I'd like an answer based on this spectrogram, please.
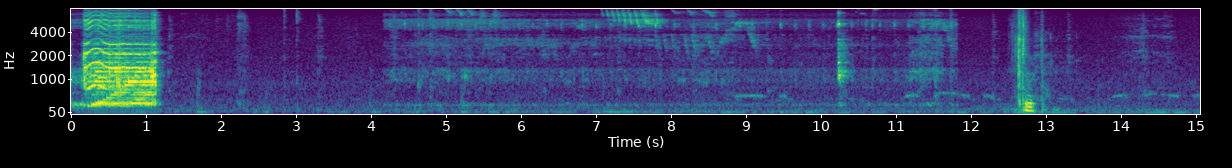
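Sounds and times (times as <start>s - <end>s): small birds twittering: 4.2s - 15.0s.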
